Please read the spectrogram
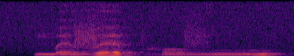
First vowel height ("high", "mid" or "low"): mid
